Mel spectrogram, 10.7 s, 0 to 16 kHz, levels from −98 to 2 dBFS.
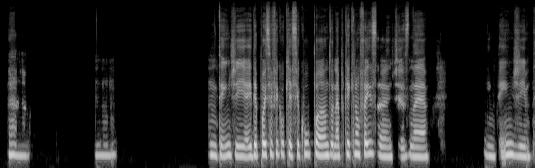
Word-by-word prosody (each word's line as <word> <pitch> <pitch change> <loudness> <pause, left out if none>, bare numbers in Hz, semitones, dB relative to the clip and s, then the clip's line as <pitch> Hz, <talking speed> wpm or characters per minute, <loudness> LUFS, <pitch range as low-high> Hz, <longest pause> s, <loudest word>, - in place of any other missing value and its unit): Ah. 205 -1 0 1.6
Hum. 195 +1 -6 1.9
Entendi. 190 -2 0
Aí 175 +2 +2
depois 200 +2 +4
você 225 - 0
fica 220 +1 -2
o - - +1
quê; 200 -2 +2
se 205 +3 0
culpando, 200 -2 +2
né, 185 0 +2
por 190 - -16
que 215 - +3
que 220 - -11
não 215 -1 +3
fez 225 +1 +2
antes, 175 -1 -2
né. 175 -2 0 1.1
Entendi. 185 -1 -1
195 Hz, 110 wpm, -24 LUFS, 180-210 Hz, 1.9 s, depois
